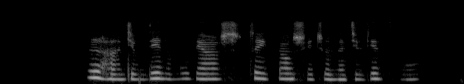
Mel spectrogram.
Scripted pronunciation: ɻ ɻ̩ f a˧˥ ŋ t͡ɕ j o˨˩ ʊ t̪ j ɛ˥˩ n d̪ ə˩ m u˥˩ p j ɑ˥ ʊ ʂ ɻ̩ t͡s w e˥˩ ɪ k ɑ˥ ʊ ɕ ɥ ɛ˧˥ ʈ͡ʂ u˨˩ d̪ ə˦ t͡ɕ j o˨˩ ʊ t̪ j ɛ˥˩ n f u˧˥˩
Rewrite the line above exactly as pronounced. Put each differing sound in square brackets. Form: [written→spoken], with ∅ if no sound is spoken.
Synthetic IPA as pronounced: ɻ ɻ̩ [f→x] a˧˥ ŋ t͡ɕ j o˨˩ ʊ t̪ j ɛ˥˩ n d̪ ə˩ m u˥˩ p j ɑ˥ ʊ ʂ ɻ̩ t͡s w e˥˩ ɪ k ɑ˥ ʊ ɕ ɥ ɛ˧˥ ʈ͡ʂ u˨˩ d̪ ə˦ t͡ɕ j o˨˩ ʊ t̪ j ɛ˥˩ n f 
